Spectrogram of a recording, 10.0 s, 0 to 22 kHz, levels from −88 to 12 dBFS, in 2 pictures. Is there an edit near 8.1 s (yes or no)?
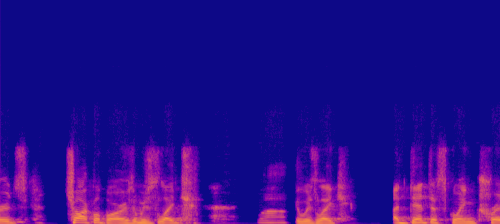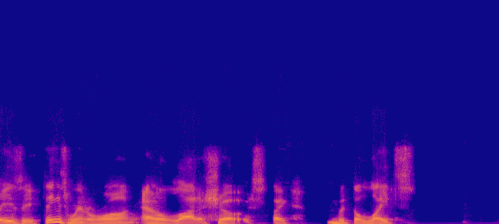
no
